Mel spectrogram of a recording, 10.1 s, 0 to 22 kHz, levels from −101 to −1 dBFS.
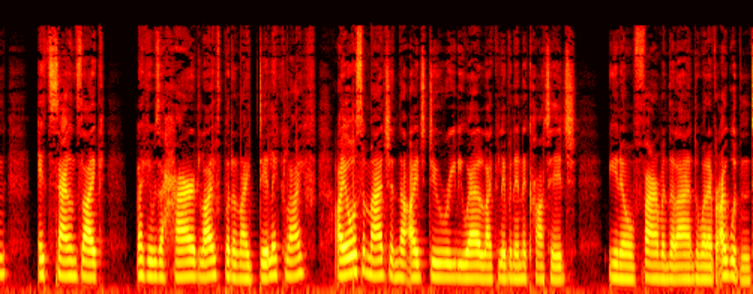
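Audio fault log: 2.83–4.83 s, periodic USB or driver dropouts: after "it was a hard" and before "imagine that i'd do", around fifteen ticks recur every 0.125 s. A blocked bus or driver drops about a millisecond of samples each time, and the brief silent gaps click against the speech.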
